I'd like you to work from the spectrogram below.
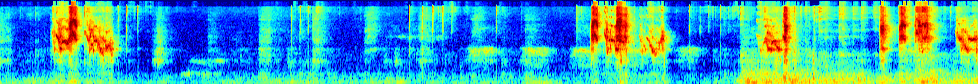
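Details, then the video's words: Cheerful pet budgerigars chirping in three loud bursts of harsh, scratchy warbling, separated by near silence with small clicks, the last burst a rapid run of chirps. "Happy budgies sound"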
